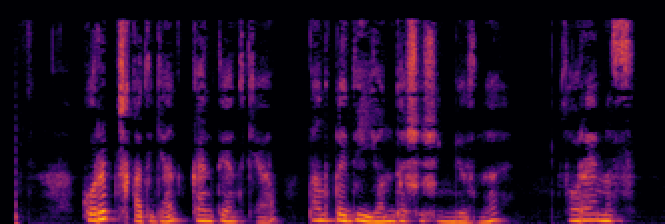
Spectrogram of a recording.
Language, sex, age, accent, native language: Uzbek, female, 25-34, Buxoro, Uzbek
